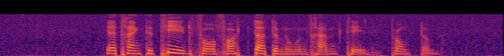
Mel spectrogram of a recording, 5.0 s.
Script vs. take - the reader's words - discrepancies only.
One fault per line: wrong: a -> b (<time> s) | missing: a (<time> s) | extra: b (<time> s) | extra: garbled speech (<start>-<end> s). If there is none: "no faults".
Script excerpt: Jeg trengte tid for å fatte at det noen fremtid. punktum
no faults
